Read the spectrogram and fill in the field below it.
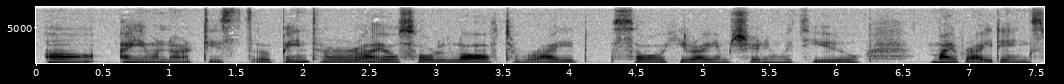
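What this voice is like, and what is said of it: Non-native Albanian-European English accent. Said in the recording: “I was born in Albania. I lived most of my time around Europe ... I am a multilingual person and I do have an accent.”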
